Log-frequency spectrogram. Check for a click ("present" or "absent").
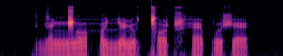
present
